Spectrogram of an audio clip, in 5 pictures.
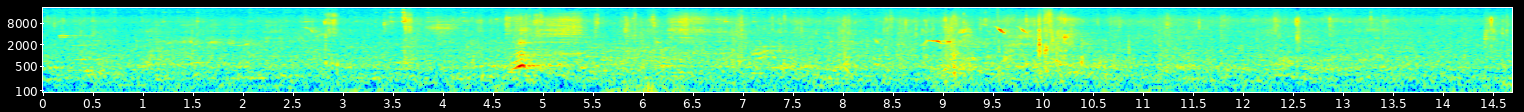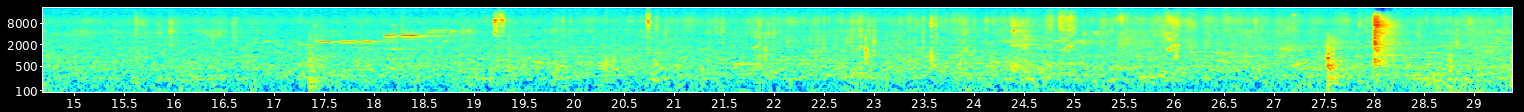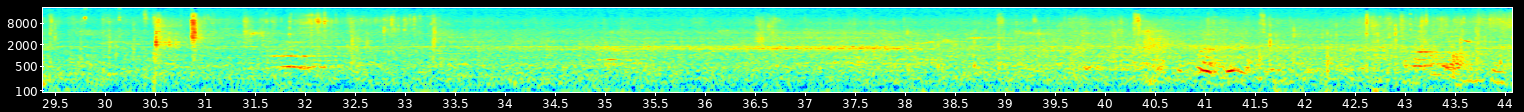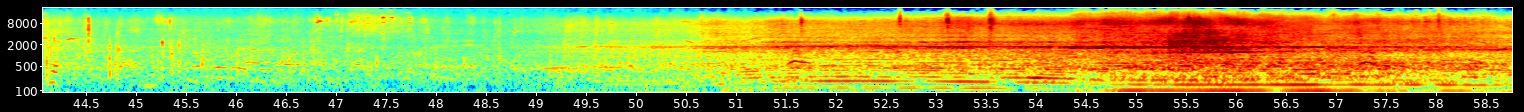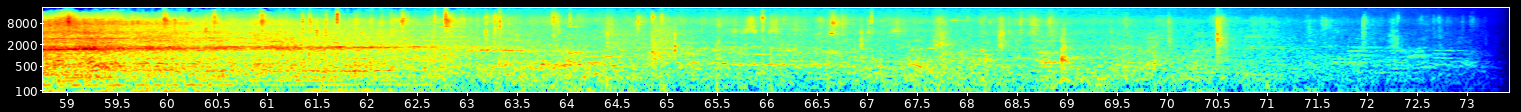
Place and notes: Gabriel Péri / Franklin, Saint-Denis, France - Outside Carribean Restaurant, 32 R. Gerard Péri
This recording is one of a series of recording mapping the changing soundscape of Saint-Denis (Recorded with the internal microphones of a Tascam DR-40).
